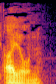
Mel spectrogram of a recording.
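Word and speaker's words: aion (αἰών): It's the word age, pronounced in Greek, aion. Comes into English as eon, I guess, most directly.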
